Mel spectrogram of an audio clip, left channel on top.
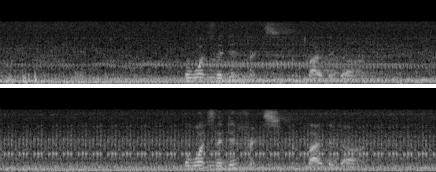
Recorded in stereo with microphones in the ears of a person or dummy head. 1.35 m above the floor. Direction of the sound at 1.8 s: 45° right (ahead or behind).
